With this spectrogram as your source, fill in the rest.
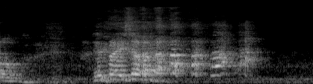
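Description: A young man laughs loudly.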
